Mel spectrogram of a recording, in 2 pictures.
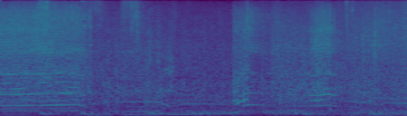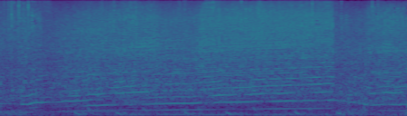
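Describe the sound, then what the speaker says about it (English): Video game rally car spinning its tires at the start, a steady loud engine roar with rising revs and a sustained tire squeal running through the whole stretch, close and continuous. "Tires are burning out on the start."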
